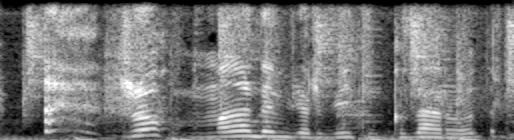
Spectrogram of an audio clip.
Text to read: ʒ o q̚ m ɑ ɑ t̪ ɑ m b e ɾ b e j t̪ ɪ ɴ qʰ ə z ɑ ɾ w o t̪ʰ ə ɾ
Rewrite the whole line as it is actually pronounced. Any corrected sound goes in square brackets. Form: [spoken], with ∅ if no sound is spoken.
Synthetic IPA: ʒ o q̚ m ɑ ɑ [d̪] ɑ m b e ɾ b e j t̪ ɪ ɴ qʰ ə z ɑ ɾ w o [t̪] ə ɾ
